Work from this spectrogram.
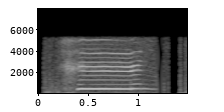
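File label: "hyun1", Cantonese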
